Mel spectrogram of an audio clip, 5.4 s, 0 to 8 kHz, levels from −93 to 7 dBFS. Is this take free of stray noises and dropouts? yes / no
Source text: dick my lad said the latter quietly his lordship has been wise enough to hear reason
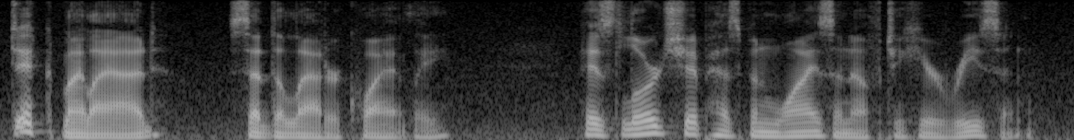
yes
